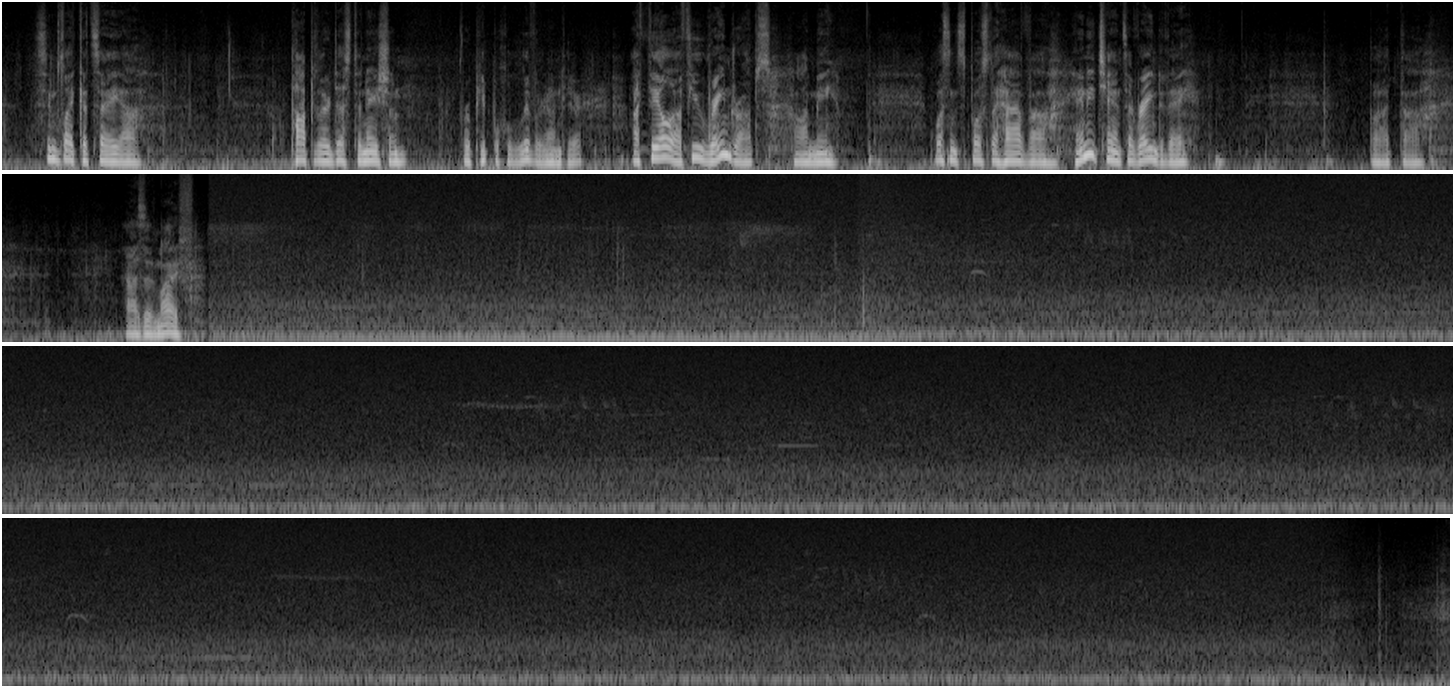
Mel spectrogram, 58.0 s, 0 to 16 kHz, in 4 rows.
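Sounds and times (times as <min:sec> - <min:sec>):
bird calls: 0:12.0 - 0:38.5
low rumble: 0:16.5 - 0:25.2.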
